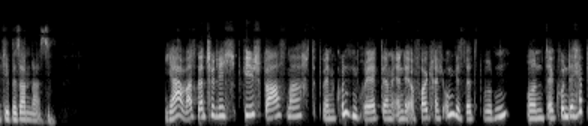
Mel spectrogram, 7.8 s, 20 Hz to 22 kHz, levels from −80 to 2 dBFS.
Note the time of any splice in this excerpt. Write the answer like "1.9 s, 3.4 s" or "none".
3.2 s, 4.2 s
